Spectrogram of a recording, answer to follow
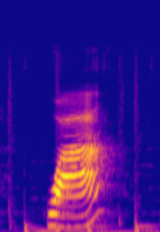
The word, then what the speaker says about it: kua: qua cu a você deve estar se perguntando qual é a diferença entre cada uma delas vejamos qua com pronúncia oral significa buraco qua qua qua com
